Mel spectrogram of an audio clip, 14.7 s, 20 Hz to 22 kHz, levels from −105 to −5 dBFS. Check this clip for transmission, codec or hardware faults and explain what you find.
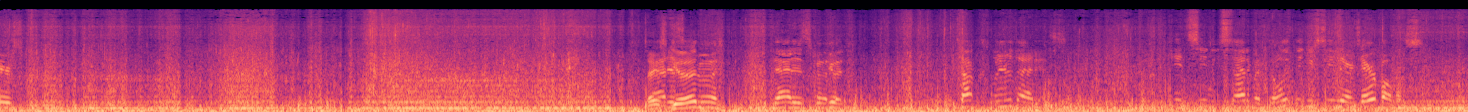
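One fault type appears twice. Frames out of order at 4.74–4.94 s and 8.16–8.36 s: two adjacent blocks of about 93 ms swapped, giving a garbled flutter.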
